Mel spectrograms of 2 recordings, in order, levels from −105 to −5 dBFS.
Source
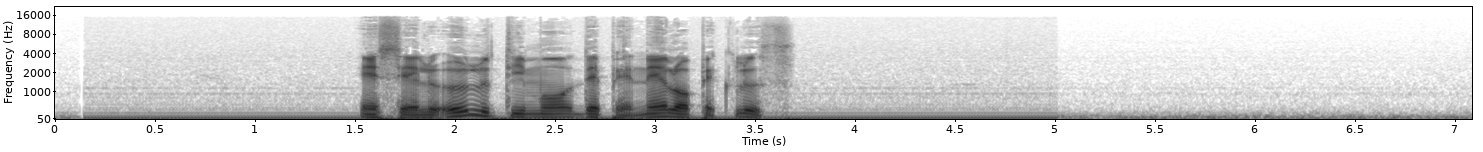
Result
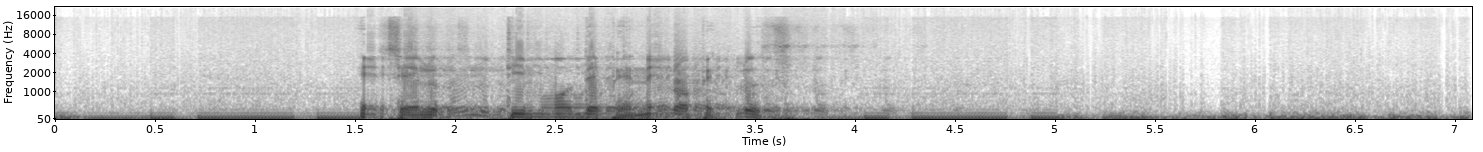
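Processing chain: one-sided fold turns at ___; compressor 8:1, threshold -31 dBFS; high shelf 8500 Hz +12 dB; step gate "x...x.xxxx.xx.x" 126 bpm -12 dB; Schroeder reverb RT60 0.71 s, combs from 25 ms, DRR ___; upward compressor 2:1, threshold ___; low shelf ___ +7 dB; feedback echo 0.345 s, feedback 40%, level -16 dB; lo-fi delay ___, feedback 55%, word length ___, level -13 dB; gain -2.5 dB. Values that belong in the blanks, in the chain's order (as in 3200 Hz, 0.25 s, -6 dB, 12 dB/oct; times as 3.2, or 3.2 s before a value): -14.5 dBFS, 16 dB, -39 dBFS, 360 Hz, 94 ms, 8-bit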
